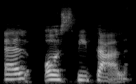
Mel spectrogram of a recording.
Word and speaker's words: hospital: it is in Spanish we just do not pronounce the h so l ospital which is hospital then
